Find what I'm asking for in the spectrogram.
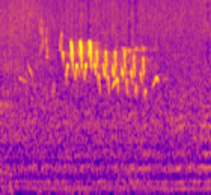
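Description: A honeybee swarm clustered on a branch gives off a steady, soft, continuous buzz with faint higher flickers, fairly quiet and unbroken throughout.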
